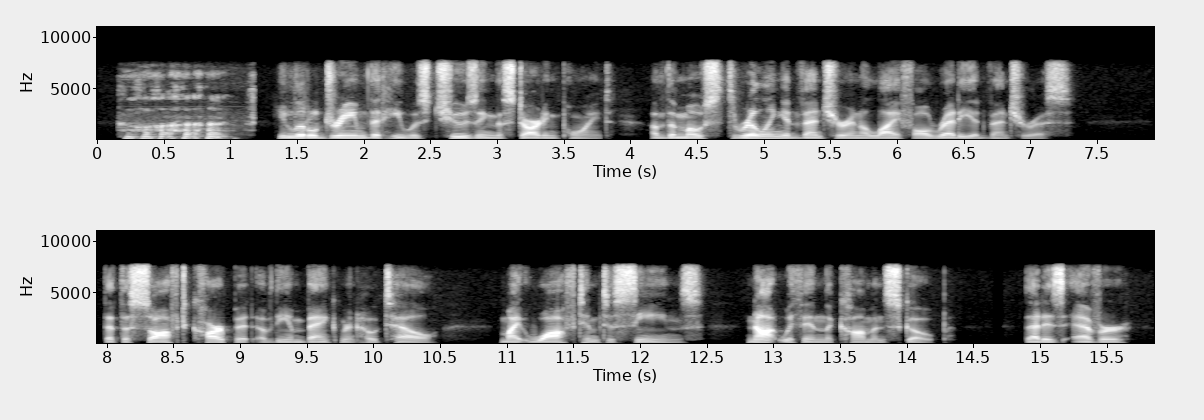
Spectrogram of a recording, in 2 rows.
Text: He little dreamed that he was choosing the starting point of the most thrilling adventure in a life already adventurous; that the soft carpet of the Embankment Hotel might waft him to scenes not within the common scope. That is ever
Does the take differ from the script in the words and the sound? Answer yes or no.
yes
